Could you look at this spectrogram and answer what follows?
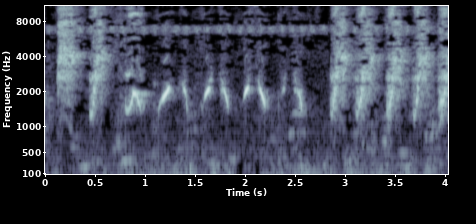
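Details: Greater green leafbird song, meant as a training and lure recording: a quick run of six or seven clear, rising whistled notes between bursts of harsh, scratchy chattering.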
